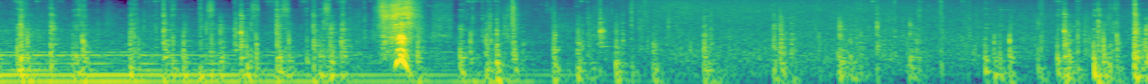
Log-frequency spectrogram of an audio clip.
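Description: Boots clank on metal ladder rungs in a steady climbing rhythm.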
